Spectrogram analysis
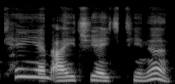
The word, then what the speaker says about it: knight: 그리고 KNIGHT는 앞에 K가 붙었는지 이렇게 K와 N이 연달아 나올 때 K가 묵음이 됩니다. 묵음이라는 건 소리가 나지 않는다는 뜻이에요. 그래서 앞에 있던 밤을 뜻하는 night와 발음이 같습니다.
